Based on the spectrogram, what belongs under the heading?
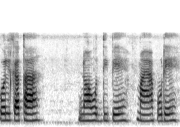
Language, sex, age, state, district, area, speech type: Bengali, female, 60+, West Bengal, Birbhum, urban, spontaneous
